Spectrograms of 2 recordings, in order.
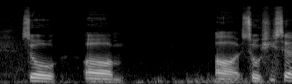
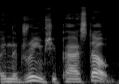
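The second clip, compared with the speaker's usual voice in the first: ordinary talk, nothing marked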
